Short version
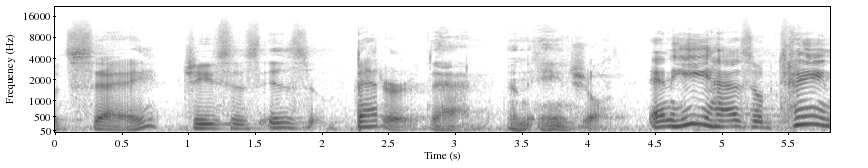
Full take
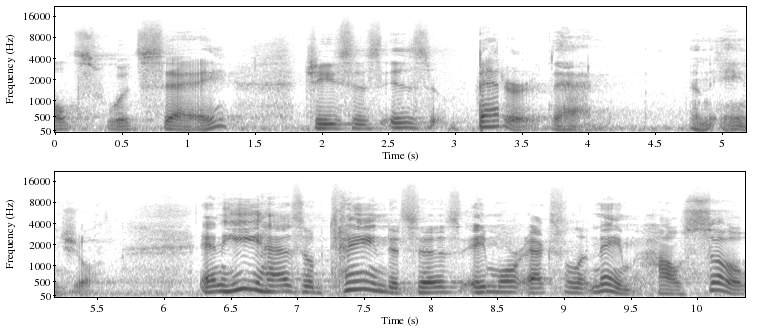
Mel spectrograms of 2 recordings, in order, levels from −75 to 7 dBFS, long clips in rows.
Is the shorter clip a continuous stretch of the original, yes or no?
no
